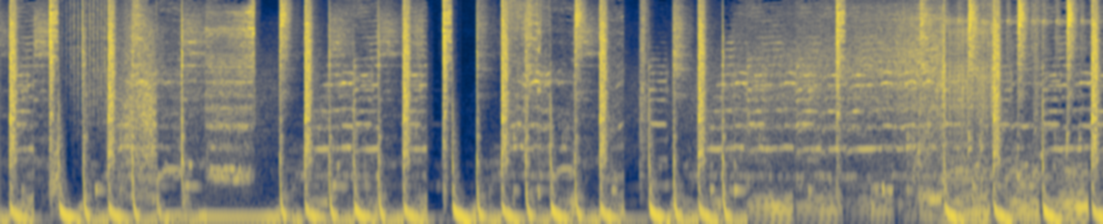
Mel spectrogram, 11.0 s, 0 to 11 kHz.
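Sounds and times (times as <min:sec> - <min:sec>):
electronic dance music: 0:00.0 - 0:07.6, 0:08.2 - 0:11.0.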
